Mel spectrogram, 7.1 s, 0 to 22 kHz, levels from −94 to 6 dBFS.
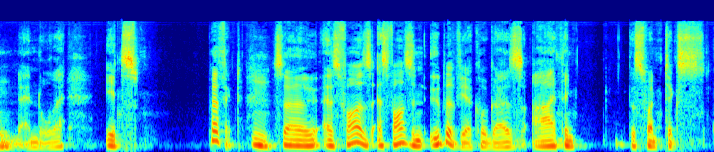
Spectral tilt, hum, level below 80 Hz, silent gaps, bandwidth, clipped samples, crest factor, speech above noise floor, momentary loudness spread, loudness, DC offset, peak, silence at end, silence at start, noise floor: -4.5 dB/octave; none; -48 dBFS; none; 14 kHz; under 0.1%; 18 dB; 48 dB; 10 LU; -19 LUFS; under 0.1%; -2 dBFS; 0.1 s; 0 s; -67 dBFS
